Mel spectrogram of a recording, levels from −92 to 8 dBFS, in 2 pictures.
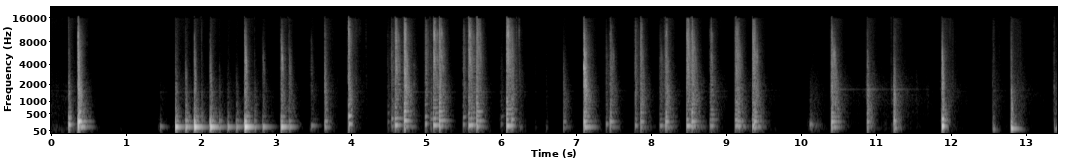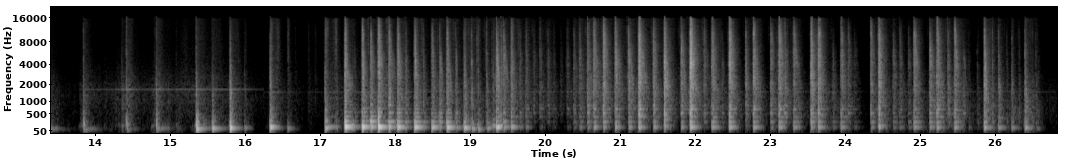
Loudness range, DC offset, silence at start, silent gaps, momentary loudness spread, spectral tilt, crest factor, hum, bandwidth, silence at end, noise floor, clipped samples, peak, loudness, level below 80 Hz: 9 LU; under 0.1%; 0.25 s; 0.82-0.89 s, 0.96-1.43 s, 4.44-4.48 s, 6.72-6.79 s; 20 LU; -4 dB/octave; 30 dB; none; 17 kHz; 0.35 s; -86 dBFS; under 0.1%; 0 dBFS; -28 LUFS; -56 dBFS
